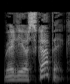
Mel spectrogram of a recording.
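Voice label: "radioscopic", British English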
